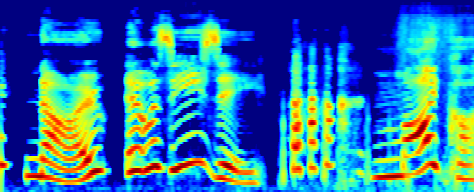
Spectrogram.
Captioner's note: chuckles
